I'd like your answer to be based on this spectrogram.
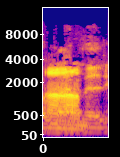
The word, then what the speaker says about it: Radovid: Oh, Radovid, yeah.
